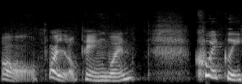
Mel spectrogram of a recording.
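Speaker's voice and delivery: ordinary delivery, nothing marked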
